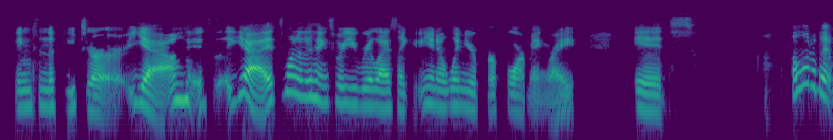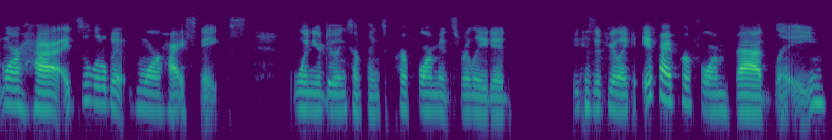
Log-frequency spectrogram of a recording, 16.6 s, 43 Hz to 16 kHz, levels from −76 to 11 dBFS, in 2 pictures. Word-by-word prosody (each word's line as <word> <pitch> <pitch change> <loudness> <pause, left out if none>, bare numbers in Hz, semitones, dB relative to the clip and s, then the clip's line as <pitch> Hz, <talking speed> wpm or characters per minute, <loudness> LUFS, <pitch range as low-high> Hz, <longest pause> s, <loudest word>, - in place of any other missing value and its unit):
things 180 +2 -6
in 185 - -9
the 180 0 -2
future. 165 -4 -3
Yeah. 210 -2 +5 0.2
It's - - -7
yeah, 435 - +7
it's - - +3
one 330 -1 +1
of 280 - -2
the 270 - 0
things 220 -5 -2
where 205 -2 -3
you 195 -1 -2
realize, 180 -3 0
like, 160 -2 -6
you 200 +1 -4
know, 180 -2 -2
when 185 0 -4
you're 160 -3 -6
performing, - - -6
right, - - -6 0.6
it's 155 -4 -4 1.0
a - - +2
little 440 -2 -1
bit 290 -3 +2
more 195 -1 +3
high 170 -2 +6
it's 195 - -6
a 230 - -9
little 205 -3 -4
bit 175 - -4
more 165 -3 -3
high - - +2
stakes - - -12 0.4
when 165 0 -4
you're 160 -1 -4
doing 155 0 -6
somethings 145 -2 -11
performance-related. 145 -4 -4 0.6
Because 165 +1 -13
if 165 0 -8
you're 165 -3 -1
like, 150 0 -1
if - - +4
I 230 - +9
perform 160 -8 -4
badly 150 +6 +3
170 Hz, 175 wpm, -24 LUFS, 155-195 Hz, 1.0 s, I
